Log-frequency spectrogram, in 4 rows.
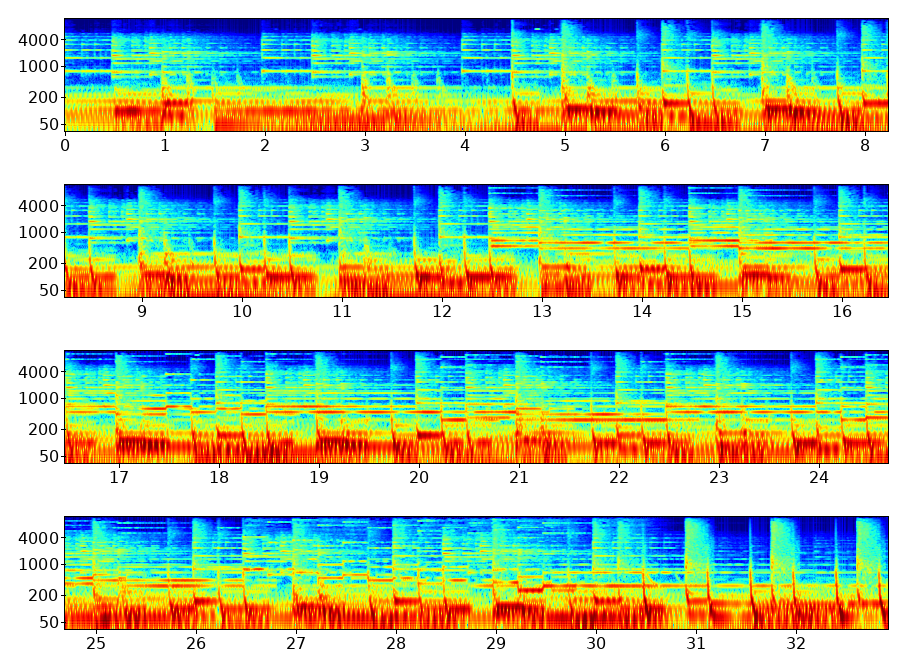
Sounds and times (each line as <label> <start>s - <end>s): peculiar electronic / techno song 0.0s - 32.9s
